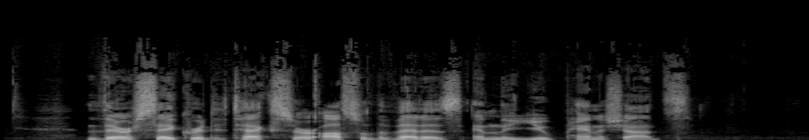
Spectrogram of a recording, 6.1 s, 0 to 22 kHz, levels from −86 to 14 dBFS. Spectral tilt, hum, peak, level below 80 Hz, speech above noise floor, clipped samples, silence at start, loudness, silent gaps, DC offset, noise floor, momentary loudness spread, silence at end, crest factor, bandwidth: -3 dB/octave; none; -6 dBFS; -56 dBFS; 48 dB; under 0.1%; 0.65 s; -25 LUFS; none; under 0.1%; -73 dBFS; 13 LU; 0.95 s; 20 dB; 16 kHz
